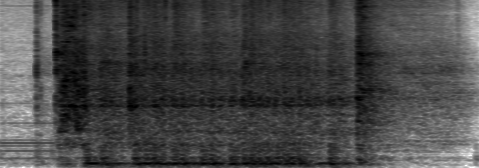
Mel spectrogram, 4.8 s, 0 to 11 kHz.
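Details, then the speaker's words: 2013 Arctic Cat Wildcat 1000cc UTV, no idle, cuts out without throttle, no power, bogging, slight smoke: runs with an uneven, lopsided low thump, half the beats, then dies; running on one cylinder, one exhaust pipe cold. "let's try certain it up one more time we'll try listening to the engine see what's going on almost sounds like it's running on one"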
